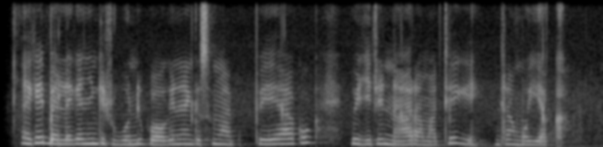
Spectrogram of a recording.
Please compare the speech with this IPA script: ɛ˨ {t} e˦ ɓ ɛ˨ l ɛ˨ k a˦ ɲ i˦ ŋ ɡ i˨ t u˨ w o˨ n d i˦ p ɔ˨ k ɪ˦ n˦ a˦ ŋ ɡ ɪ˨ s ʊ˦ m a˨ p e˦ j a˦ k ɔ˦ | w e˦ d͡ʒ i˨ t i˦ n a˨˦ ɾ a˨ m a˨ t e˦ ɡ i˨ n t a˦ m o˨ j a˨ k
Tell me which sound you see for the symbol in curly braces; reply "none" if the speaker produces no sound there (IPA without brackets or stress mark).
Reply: k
